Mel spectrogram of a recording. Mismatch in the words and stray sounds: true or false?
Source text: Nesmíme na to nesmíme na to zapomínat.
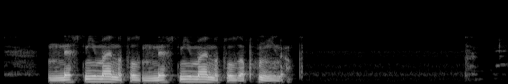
false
